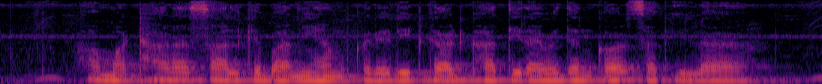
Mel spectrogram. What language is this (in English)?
Bhojpuri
